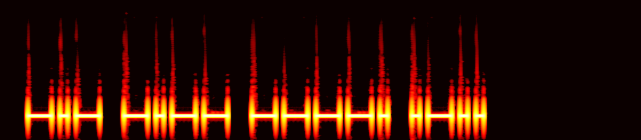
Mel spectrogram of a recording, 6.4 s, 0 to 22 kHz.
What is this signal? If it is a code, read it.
Morse code, heard as a keyed tone, about 15 wpm, 700 Hz. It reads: KY9L
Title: USA Callsign DE Callsign 15wpm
